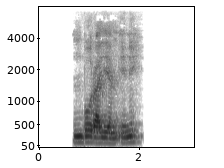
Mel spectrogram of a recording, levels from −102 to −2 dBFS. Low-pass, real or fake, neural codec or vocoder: 7.2 kHz; real; none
